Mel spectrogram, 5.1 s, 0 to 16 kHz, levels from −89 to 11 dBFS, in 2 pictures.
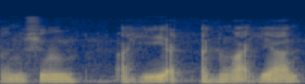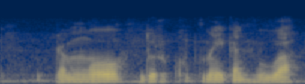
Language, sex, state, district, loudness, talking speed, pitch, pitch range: Mizo, male, Mizoram, Aizawl, -20 LUFS, 165 wpm, 105 Hz, 100-115 Hz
